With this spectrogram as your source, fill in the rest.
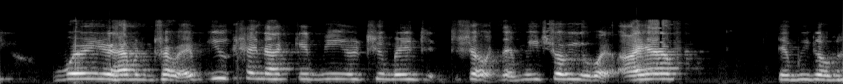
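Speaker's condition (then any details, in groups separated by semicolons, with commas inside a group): Cerebral palsy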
